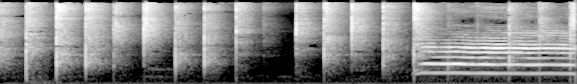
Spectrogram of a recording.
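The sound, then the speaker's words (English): One person claps about a dozen times in a quick, steady rhythm, with a brief break partway through, and then a sustained bright, ringing tone takes over. “I clapped for myself.”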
